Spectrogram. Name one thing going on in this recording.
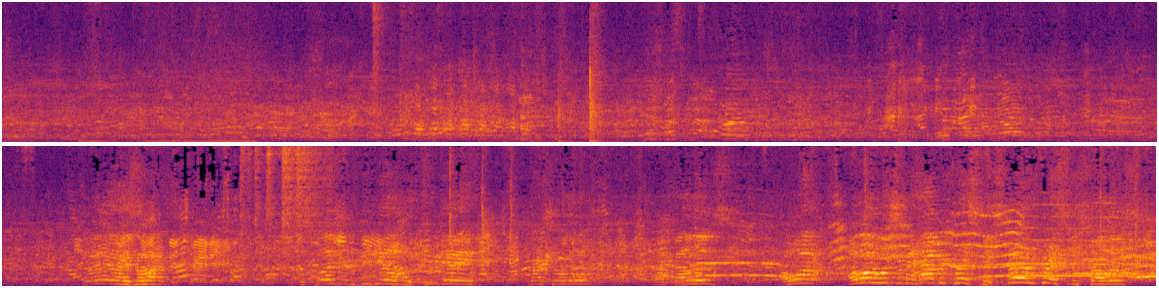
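A live band plays music through loudspeakers in a room.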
